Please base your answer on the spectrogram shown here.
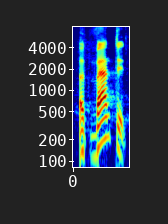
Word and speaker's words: advantage: Advantage. Đó, nhấn trước ở chữ van.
